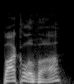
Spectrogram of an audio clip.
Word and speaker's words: Bakalova: And I'm going to butcher her name by Maria Bakalova.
